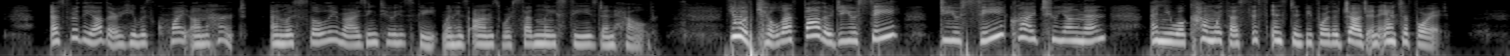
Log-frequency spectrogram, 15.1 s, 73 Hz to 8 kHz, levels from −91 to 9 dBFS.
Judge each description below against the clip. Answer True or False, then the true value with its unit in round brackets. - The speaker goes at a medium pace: False (210 wpm)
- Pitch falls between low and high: False (235 Hz)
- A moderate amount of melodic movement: True (4.6 semitones)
